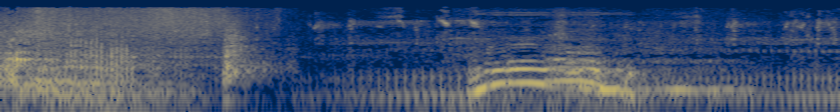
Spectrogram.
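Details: Lion roaring in another lion's territory, an insult to the resident male Simba from two intimidating new arrivals; a noisy rumble, then one deep arched moaning roar with strong low harmonics, followed by softer grunts, over background music.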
